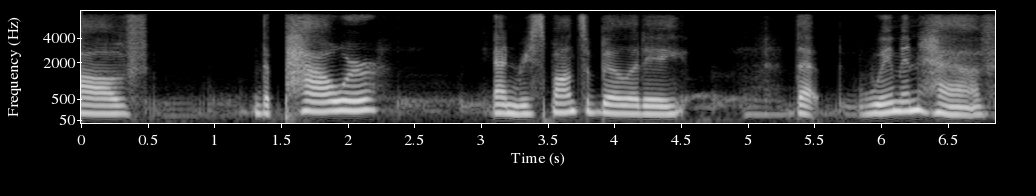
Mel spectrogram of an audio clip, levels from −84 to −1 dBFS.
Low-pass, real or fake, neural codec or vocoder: 7.2 kHz; fake; codec, 16 kHz in and 24 kHz out, 0.9 kbps, LongCat-Audio-Codec, four codebook decoder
